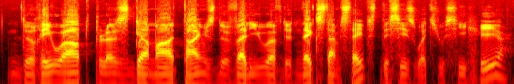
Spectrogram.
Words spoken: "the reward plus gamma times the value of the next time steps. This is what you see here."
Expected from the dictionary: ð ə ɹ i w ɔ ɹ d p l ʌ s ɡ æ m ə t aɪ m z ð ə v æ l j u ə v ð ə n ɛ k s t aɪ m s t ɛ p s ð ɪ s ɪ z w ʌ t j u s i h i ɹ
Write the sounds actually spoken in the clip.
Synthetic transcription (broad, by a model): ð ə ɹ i w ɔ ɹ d p l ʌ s ɡ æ m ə t aɪ m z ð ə v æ l j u ə v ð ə n ɛ k s t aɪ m s t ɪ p s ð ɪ s ɪ z w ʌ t j u s i h i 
